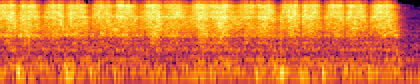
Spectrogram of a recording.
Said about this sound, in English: I'm also gonna do this just to make the stone cut a little faster by roughening up the texture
